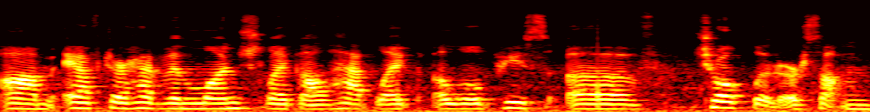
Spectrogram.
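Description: Light background noise sits behind a woman whose intonation stays fairly even. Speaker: vlogger. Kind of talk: casual vlog chat, Q&A answer. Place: home room. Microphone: camera far.

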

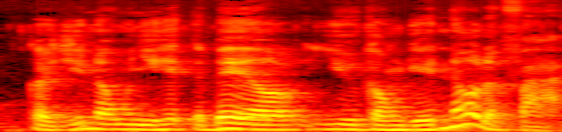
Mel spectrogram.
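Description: The intonation is monotone and flat. Audible room echo and light background noise are present. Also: man. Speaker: vlogger. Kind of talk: casual vlog chat while eating. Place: home room. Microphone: phone near.

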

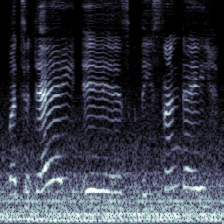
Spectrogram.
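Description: A woman's voice, dry with no echo, with music in the background. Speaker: vlogger. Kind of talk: casual vlog chat. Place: car. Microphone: phone near.

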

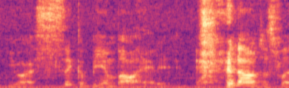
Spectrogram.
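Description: Noticeable background noise beneath a man at a moderate speed. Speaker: hair care vlogger. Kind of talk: casual vlog tutorial. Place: home room. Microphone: phone near.

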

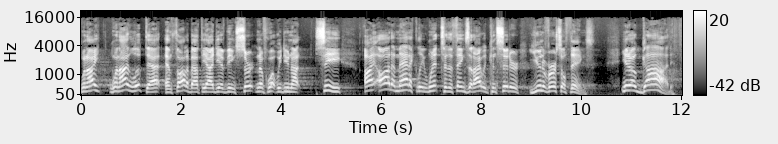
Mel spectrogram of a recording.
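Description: A man speaks at a moderate pace with a high voice, ordinary pitch variation and very even loudness against a quiet background. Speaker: preacher. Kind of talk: sermon. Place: church.

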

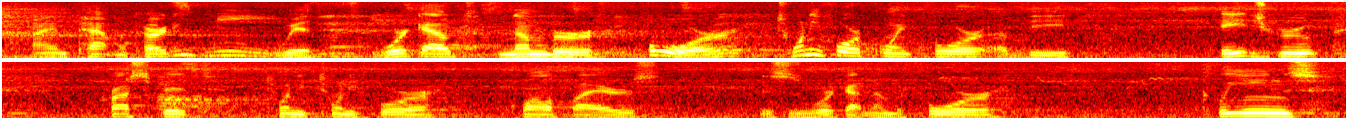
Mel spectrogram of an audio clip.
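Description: Lively in intonation, a man speaks at a very slow pace with long, frequent pauses while music plays in the background. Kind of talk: explanatory video for competition submission. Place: gym. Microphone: phone near.

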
